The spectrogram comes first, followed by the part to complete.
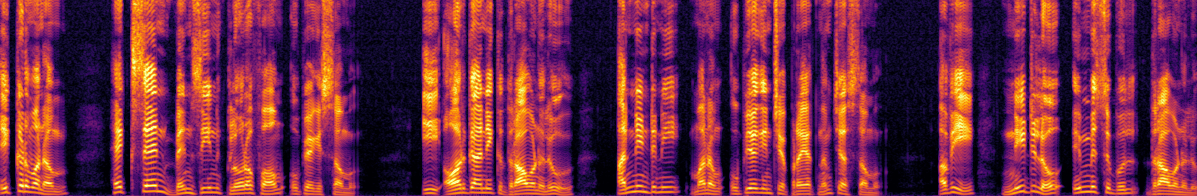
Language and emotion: Telugu, neutral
